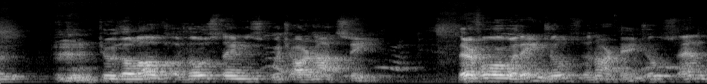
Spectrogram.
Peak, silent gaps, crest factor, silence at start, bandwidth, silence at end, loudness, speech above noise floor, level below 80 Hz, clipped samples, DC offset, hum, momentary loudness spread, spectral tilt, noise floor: 0 dBFS; none; 20 dB; 0 s; 19.5 kHz; 0 s; -19 LUFS; 24 dB; -80 dBFS; under 0.1%; under 0.1%; none; 15 LU; -4.5 dB/octave; -42 dBFS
